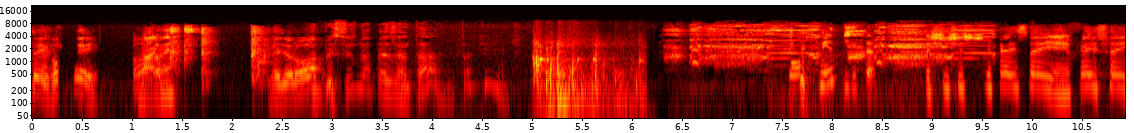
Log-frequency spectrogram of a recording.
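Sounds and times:
speech: 0.0 - 1.8, 2.4 - 6.2, 7.6 - 10.9
rooster crow as an alarm clock tone: 6.3 - 9.7
laughter: 7.6 - 9.7.

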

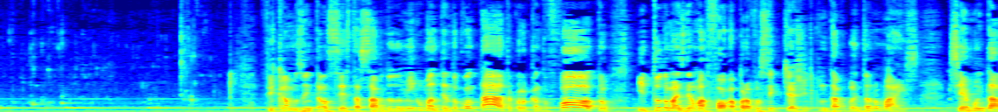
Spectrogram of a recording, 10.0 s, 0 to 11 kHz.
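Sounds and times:
water poured into a drinking glass: 0.0 - 2.2
steady low electrical hum: 0.0 - 9.9
speech: 2.6 - 9.9.

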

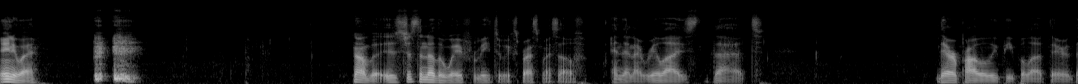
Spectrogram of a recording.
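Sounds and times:
speech: 0.0 - 1.4, 3.6 - 7.7, 9.4 - 10.7
coughing from allergies: 0.9 - 1.5.

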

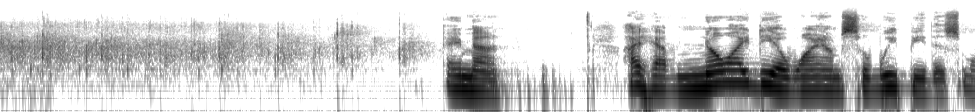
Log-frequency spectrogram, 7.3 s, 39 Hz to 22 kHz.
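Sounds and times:
audience applauding: 0.0 - 3.4
speech: 3.3 - 3.8, 4.7 - 7.3.

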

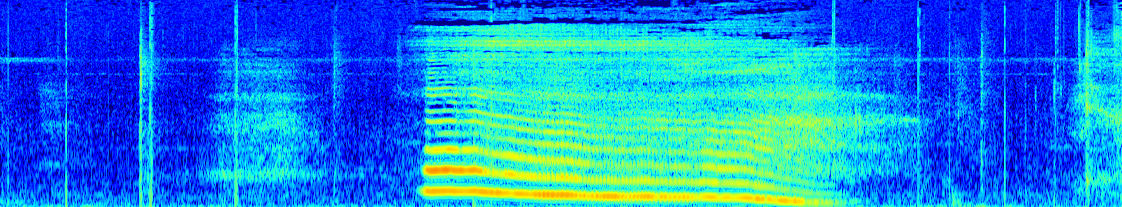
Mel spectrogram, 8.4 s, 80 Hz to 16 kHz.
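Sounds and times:
long voiced yawn: 3.1 - 6.9.

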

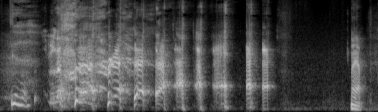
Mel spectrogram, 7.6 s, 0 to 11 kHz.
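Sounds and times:
speech: 0.2 - 4.1
voice imitating a wheezing smoker's cough: 1.0 - 5.5.

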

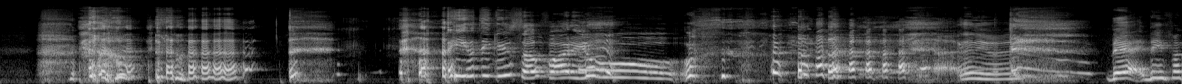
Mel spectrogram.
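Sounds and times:
person having loud raspy coughing fits: 0.7 - 2.6
speech: 0.7 - 3.1, 4.2 - 7.2, 7.8 - 10.5, 11.1 - 11.8
laughter: 6.9 - 10.9.

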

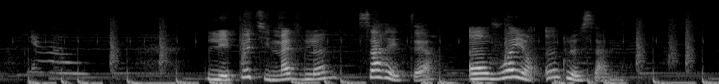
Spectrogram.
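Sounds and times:
very small farmyard cat giving a tiny thin meow: 0.3 - 1.0
speech: 2.1 - 6.3.

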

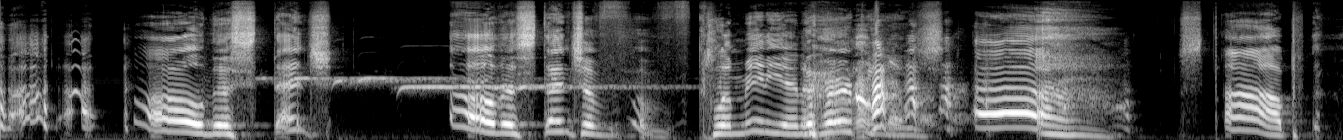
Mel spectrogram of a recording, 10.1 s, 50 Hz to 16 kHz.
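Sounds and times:
speech: 1.2 - 2.6, 3.4 - 7.2, 7.8 - 10.0
high whistle sound effect: 1.2 - 7.0
voices and giggling: 6.0 - 7.5.

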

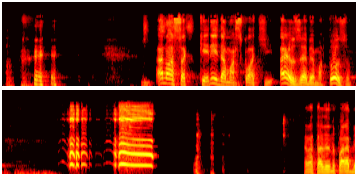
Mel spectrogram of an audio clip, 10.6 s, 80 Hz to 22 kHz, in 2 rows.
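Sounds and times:
speech: 0.5 - 0.9, 2.1 - 5.4, 9.9 - 10.5
young hen calling: 6.2 - 7.6.

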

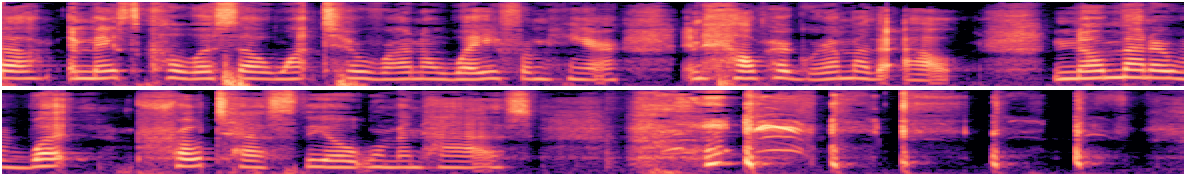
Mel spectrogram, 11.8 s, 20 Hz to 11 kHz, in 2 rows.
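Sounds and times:
speech: 0.0 - 9.9
elderly woman coughing: 9.1 - 11.6.

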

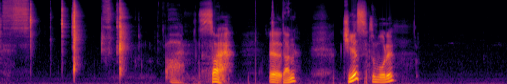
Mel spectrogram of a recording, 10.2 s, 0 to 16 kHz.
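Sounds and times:
beer can being opened: 0.0 - 2.6
speech: 3.3 - 4.6, 5.4 - 6.0, 6.9 - 8.0.

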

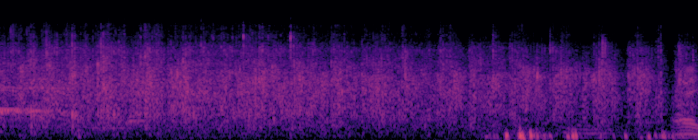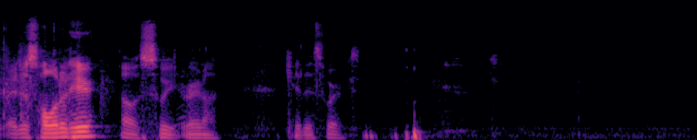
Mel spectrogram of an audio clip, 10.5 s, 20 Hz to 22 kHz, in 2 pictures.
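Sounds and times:
crowd applause: 0.0 - 5.6
speech: 5.2 - 8.2.

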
